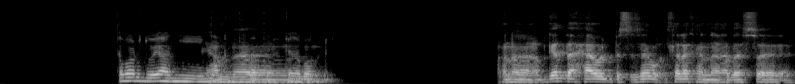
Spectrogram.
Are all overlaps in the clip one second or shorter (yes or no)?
no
